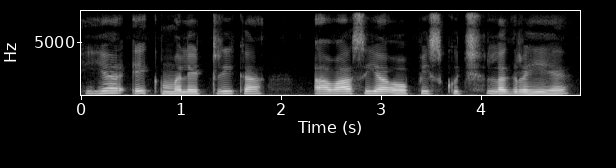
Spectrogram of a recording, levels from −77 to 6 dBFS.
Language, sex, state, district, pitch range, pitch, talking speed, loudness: Hindi, male, Jharkhand, Ranchi, 175-200 Hz, 190 Hz, 130 wpm, -18 LUFS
